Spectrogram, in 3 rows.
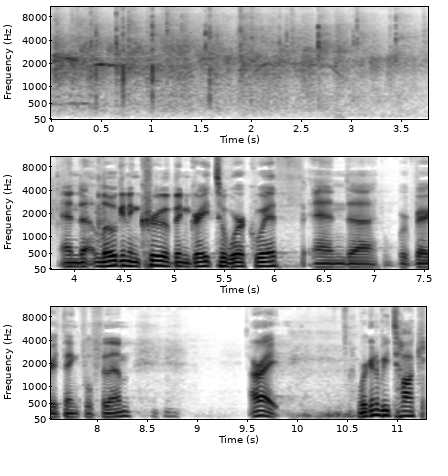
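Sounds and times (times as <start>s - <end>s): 
audience applause: 0.0s - 4.8s
speech: 3.9s - 8.9s, 9.6s - 11.2s.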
